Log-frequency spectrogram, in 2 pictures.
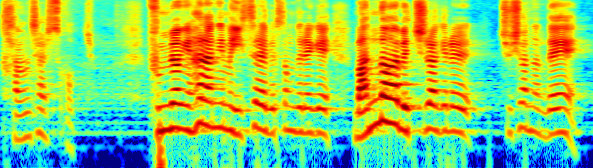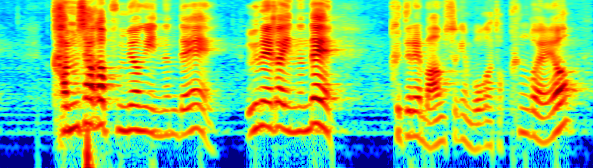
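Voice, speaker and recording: A man's voice: high voice, moderate pace, a bit bright. A man in his thirties preaching a sermon as a pastor, asking the congregation questions and repeating key phrases. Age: 30s. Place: church sanctuary.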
